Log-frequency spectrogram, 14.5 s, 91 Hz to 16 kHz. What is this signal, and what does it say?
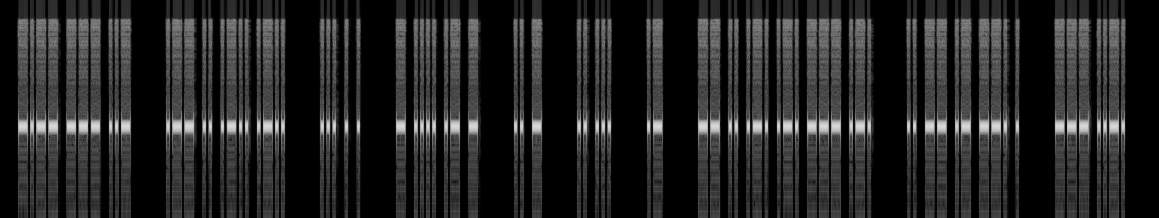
Morse code, heard as a keyed tone, about 32 wpm, 800 Hz. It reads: YOU WILL SEE THAT IT IS A MIRROR IMAGE OF
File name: Technical Subjects / Technical Subjects-mp3s / OR Gate @30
